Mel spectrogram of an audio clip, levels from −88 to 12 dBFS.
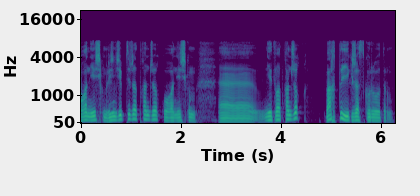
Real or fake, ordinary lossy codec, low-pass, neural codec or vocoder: real; none; 7.2 kHz; none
